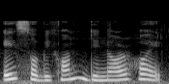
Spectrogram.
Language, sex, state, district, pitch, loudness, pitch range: Assamese, female, Assam, Kamrup Metropolitan, 225 Hz, -15 LUFS, 200-240 Hz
